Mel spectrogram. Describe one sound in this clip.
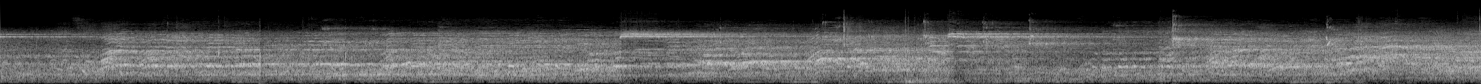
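Young women call out to each other across the court.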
